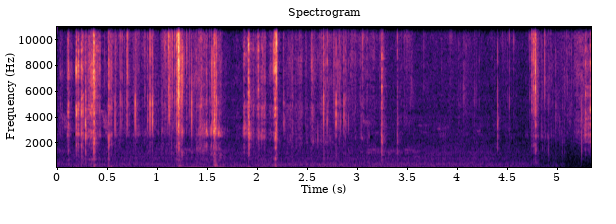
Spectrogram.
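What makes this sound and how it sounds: A metal blade shaves the scored surface of a solid blue soap bar held in hand, curling it into flakes. Crisp, bright scraping and crackling strokes come in irregular bursts with sharp ticks, over a faint low hum. The sound settles into quieter rasping before a few final scrapes.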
